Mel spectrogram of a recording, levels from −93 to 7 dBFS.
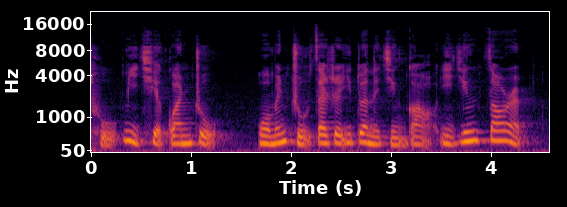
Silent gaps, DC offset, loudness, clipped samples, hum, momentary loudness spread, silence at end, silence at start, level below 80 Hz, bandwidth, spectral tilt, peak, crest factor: none; under 0.1%; -26 LUFS; under 0.1%; none; 7 LU; 0.25 s; 0 s; -58 dBFS; 12.5 kHz; -6 dB/octave; -12 dBFS; 14 dB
